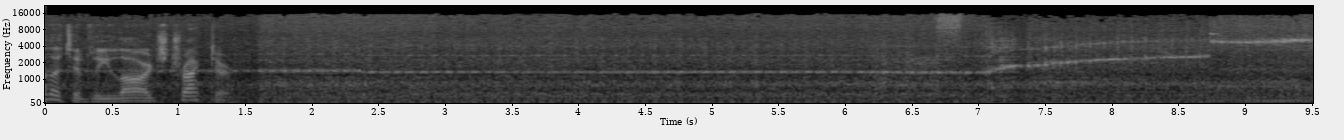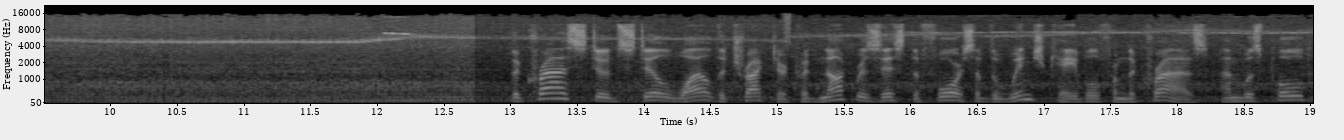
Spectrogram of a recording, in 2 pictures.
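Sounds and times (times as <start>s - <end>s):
truck engine rumbling: 0.0s - 19.0s
winch high whine: 0.0s - 19.0s.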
